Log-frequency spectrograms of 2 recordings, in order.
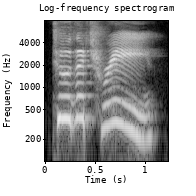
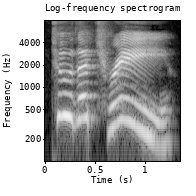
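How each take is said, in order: Both takes have the same delivery.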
